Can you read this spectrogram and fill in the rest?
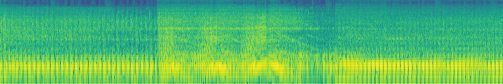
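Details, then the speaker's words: Old motorcycle, previously not running, after carburetor cleaning, new sponge air filter and battery install: steady even idle, then crisp revs rising and falling cleanly; runs as good as new, normal running. "I swear this runs like as good as it did like when it was brand new from the factory."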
